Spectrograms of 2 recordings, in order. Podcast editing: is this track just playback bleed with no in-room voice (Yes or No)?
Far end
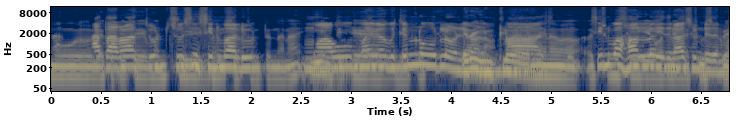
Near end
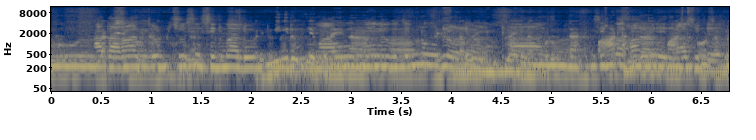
No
